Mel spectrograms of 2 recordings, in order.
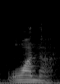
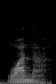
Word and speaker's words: wana: Wana means now, at this time. The first syllable contains a nasalized vowel. Wana. Wana.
